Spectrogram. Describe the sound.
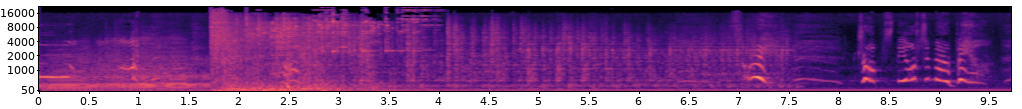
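A car, held up by hand while its tire is being stolen, drops with a loud, sudden crash, followed by several seconds of rattling clatter; voices are heard before and afterward.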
